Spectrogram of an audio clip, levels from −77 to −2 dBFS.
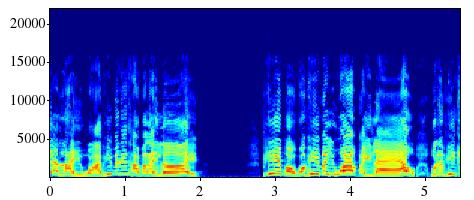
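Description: Nothing stood out as a technical fault anywhere in the recording.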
